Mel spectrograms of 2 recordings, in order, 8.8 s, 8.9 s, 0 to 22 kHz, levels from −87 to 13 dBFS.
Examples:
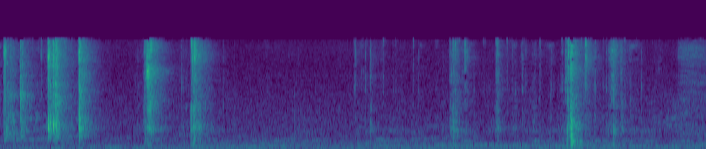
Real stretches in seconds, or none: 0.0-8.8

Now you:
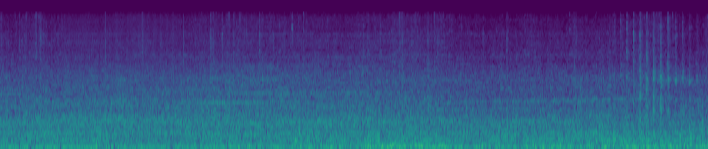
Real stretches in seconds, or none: 0.0-0.8; 2.3-8.9

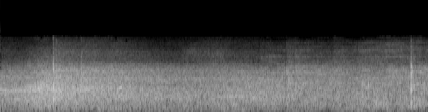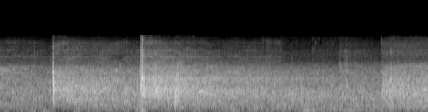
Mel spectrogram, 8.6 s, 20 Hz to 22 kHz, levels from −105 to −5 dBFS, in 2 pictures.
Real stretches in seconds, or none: 0.0-2.6; 7.1-8.6

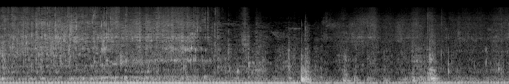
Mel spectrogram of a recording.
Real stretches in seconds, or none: 0.0-1.1; 1.9-3.3

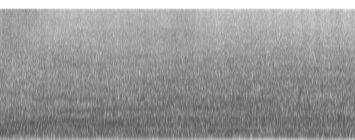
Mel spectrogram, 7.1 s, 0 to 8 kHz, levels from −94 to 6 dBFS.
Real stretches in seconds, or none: 0.0-1.9; 4.3-7.1

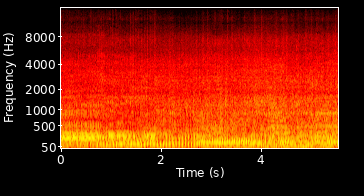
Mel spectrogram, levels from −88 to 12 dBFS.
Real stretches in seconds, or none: 0.0-1.2; 4.5-5.5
